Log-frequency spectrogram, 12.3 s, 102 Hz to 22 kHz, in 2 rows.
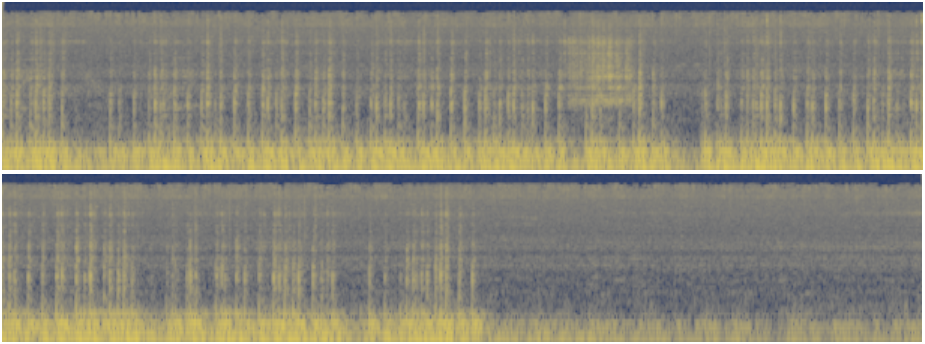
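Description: Abarth 500 EVO2 race car engine idling with a rough, lumpy beat. About nine seconds in it drops to a quieter low rumble.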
